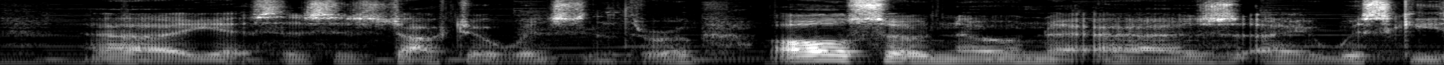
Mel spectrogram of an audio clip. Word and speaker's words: Thoreau: How do you pronounce? Close enough. I'll take it. Anyway, I'm just messing with him. Yes, this is Dr. Winston Thoreau, also known as a whiskey sourpuss.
